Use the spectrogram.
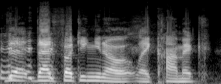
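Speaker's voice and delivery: normal talking voice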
